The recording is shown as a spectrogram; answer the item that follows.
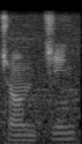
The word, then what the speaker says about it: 重慶: の重慶ですね日本語で重慶って言ってますけどあのチョンチンという発音になりますちょっとあのあれです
